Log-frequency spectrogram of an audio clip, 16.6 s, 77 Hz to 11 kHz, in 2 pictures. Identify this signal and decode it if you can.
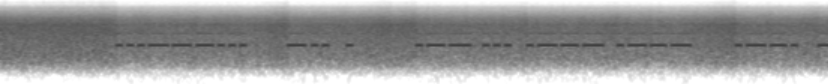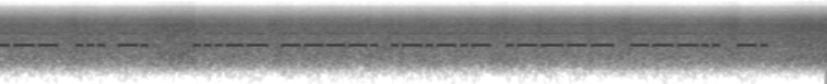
Morse code, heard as a keyed tone, hand-sent with a bug key, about 22 wpm, 760 Hz, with radio static. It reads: <SOS> DE WSJJ POSN 39.18N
